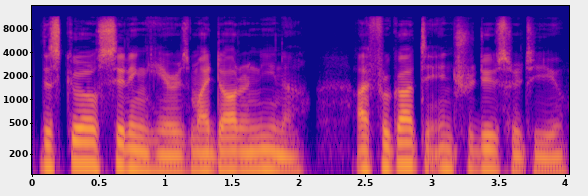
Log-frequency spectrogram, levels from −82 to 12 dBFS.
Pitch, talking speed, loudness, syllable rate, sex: 110 Hz, 225 wpm, -16 LUFS, 6.4 syllables/s, male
